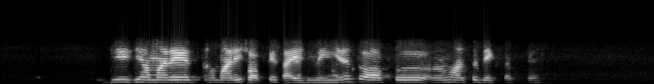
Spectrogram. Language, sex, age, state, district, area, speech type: Hindi, female, 30-45, Madhya Pradesh, Harda, urban, conversation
